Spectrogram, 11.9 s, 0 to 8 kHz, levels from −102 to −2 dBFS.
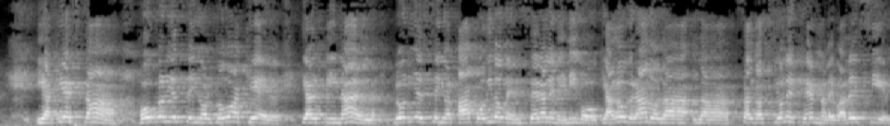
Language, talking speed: Spanish, 155 wpm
